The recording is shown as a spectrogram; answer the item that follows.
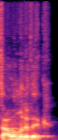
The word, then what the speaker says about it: Salamunovic: I have a hard time pronouncing your last name. Give it to me. It's like Hrvatsky sort of last name, right? You're Croatian? – Yeah, it's worse. It's Solomonovic. – Solomonovic. – Yeah, got it.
